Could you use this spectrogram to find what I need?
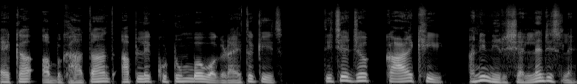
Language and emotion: Goan Konkani, sad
